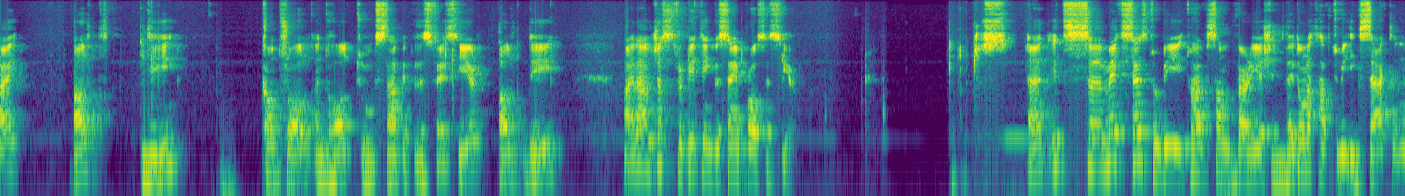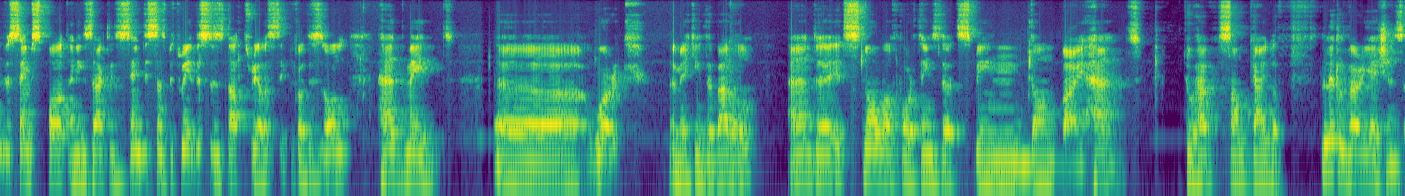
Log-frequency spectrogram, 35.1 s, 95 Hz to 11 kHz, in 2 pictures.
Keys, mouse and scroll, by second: 6.2 alt+d, 8.7 middle click, 9.4 shift+middle click, 10.1 middle click, 11.0 click, 14.1 middle click, 19.6 middle click, 20.1 shift+middle click, 21.1 shift+middle click, 21.8 shift+click, 22.1 click, 23.8 middle click, 25.3 ctrl+g, 26.8 middle click, 27.7 middle click, 28.4 shift+middle click, 28.8 middle click, 30.1 shift+middle click, 30.4 middle click, 32.3 shift+middle click, 34.3 middle click.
